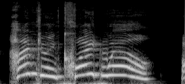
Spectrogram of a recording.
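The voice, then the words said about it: Put-on girl's voice. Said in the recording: “why'd you do it in that voice? ... I'm a girl now.”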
